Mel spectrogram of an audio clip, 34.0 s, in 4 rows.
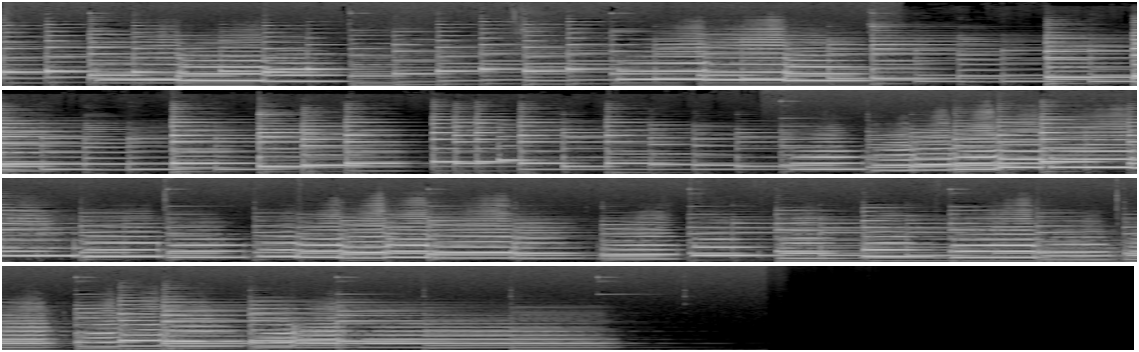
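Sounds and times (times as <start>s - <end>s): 
French horn solo: 0.0s - 2.7s, 4.6s - 6.8s, 14.4s - 30.4s
piano accompaniment: 0.0s - 31.2s.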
